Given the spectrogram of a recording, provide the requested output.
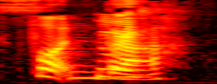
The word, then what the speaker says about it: Fortinbras: Yeah, I think I was saying Fortinbras in my head. – Yeah, that's what I was saying in my head too. I was like, slightly French pronunciation. – Yeah. Yes. Fortinbras.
